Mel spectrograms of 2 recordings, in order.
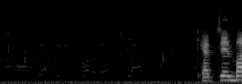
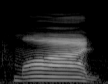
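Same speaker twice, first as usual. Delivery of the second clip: loud, high frustrated yells at the team; agitated yelling; 7 semitones higher, 10 dB louder, much slower than usual. Real, not acted. Fan yelling at his team stuck in their zone, angry yells. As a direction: bark orders at the screen in real frustration. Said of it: "Now I'm getting agitated".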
